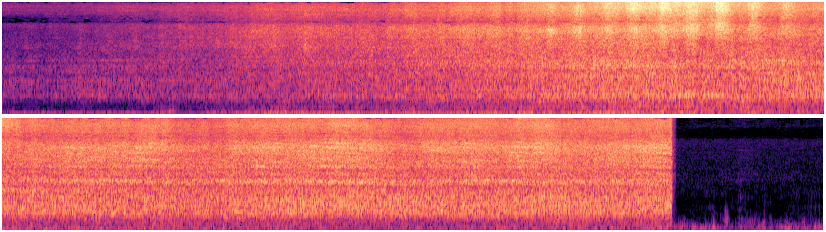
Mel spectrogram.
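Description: Passenger train of vintage coaches running past at speed behind a steam locomotive: a rushing clatter of wheels on the rails that builds over the first few seconds as the train nears, then holds steady. It cuts off abruptly about eleven seconds in, leaving only faint outdoor sounds.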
